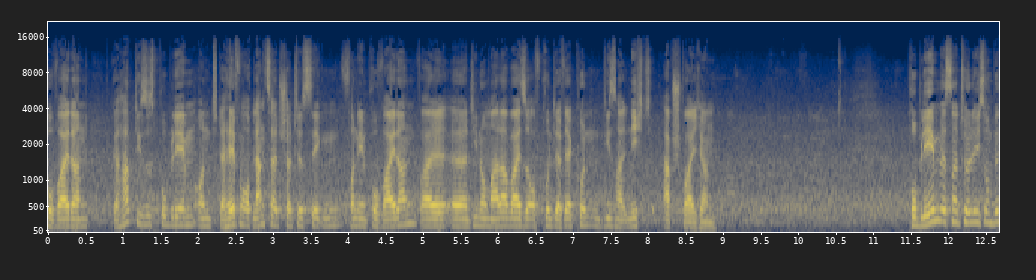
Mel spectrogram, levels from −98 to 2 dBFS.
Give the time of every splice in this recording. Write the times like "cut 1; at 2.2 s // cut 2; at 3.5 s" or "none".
cut 1; at 2.3 s // cut 2; at 2.7 s // cut 3; at 6.9 s // cut 4; at 7.6 s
